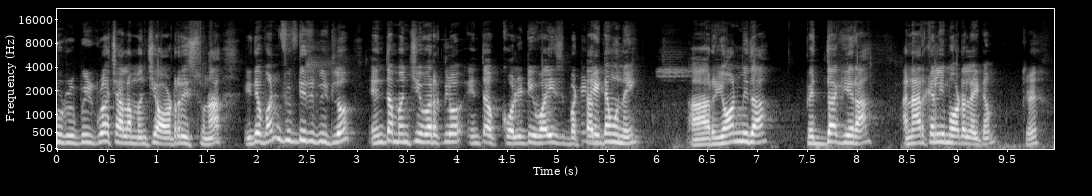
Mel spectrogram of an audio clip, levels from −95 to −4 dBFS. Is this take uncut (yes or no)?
no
